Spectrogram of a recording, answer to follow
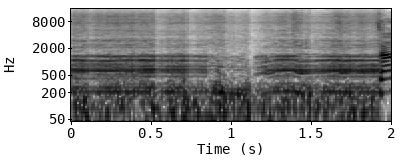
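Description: Kawasaki Ninja 250R parallel-twin engine running loudly at a steady cruising speed through an Atalla aftermarket exhaust. The exhaust has come out of place, so the bike sounds like a straight pipe and is far too loud.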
